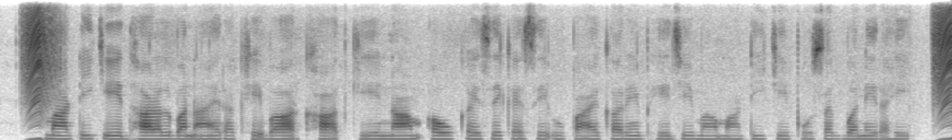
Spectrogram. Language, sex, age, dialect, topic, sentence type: Chhattisgarhi, female, 25-30, Eastern, agriculture, question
